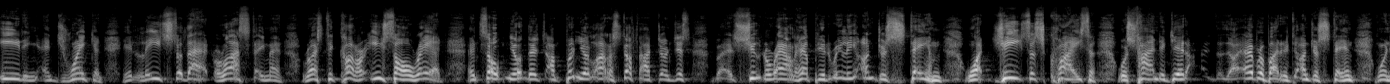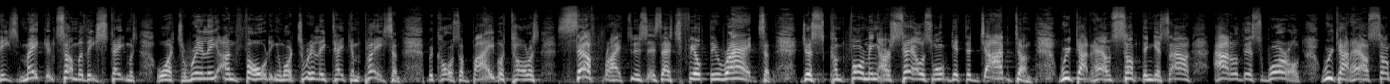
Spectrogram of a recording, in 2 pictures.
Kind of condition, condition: setting, large echoing room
